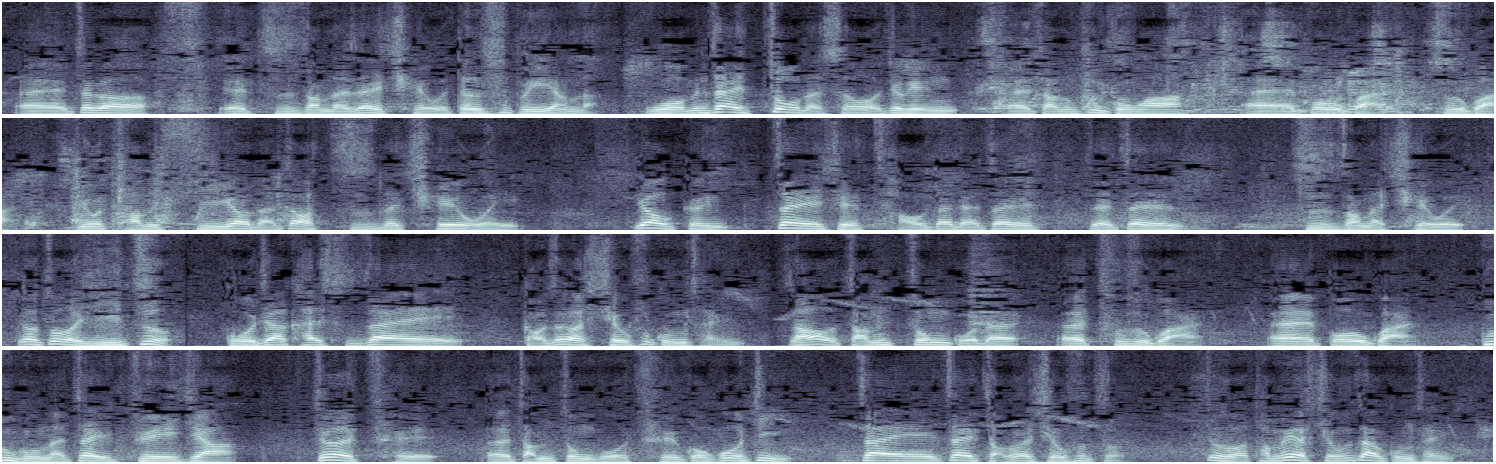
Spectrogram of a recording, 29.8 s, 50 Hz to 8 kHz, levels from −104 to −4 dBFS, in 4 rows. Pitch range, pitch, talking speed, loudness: 125-150 Hz, 135 Hz, 265 characters per minute, -17 LUFS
